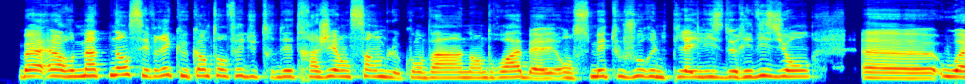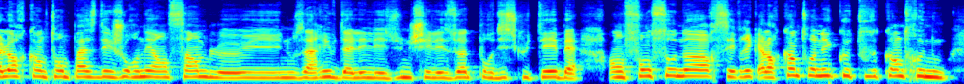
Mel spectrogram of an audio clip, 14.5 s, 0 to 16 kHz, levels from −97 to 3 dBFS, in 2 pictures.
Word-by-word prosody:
Bah, 250 Hz, +1 st, +4 dB
alors, 245 Hz, 0 st, +3 dB
maintenant, 265 Hz, +4 st, +3 dB
c'est 300 Hz, -4 st, -2 dB
vrai 265 Hz, +4 st, -1 dB
que 275 Hz, -, -3 dB
quand 260 Hz, 0 st, 0 dB
on 260 Hz, -, 0 dB
fait 265 Hz, +2 st, -2 dB
du 235 Hz, -1 st, -4 dB
t 220 Hz, -1 st, -13 dB
des 235 Hz, +2 st, +1 dB
trajets 230 Hz, +1 st, 0 dB
ensemble, 240 Hz, -3 st, -1 dB
qu'on 205 Hz, +3 st, -4 dB
va 205 Hz, 0 st, +2 dB
à -, -, +5 dB
un 205 Hz, -, -1 dB
endroit, 205 Hz, +3 st, +1 dB
beh, 185 Hz, -4 st, +1 dB
on 190 Hz, +2 st, -2 dB
se 185 Hz, +5 st, -6 dB
met 245 Hz, +1 st, +3 dB
toujours 245 Hz, +1 st, -2 dB
une 225 Hz, -3 st, +1 dB
playlist 225 Hz, -1 st, 0 dB
de 225 Hz, -, +2 dB
révision. 240 Hz, +1 st, +1 dB, 0.4 s
Heu 190 Hz, -2 st, +2 dB
ou 245 Hz, -2 st, +4 dB
alors 245 Hz, +1 st, +3 dB
quand 240 Hz, -2 st, -3 dB
on 230 Hz, -, 0 dB
passe 230 Hz, 0 st, -1 dB
des 225 Hz, +1 st, -2 dB
journées 230 Hz, +1 st, 0 dB
ensemble, 220 Hz, 0 st, -2 dB
heu, 190 Hz, 0 st, +1 dB
il 195 Hz, 0 st, -5 dB
nous 200 Hz, 0 st, -4 dB
arrive 215 Hz, +4 st, 0 dB
d'aller 200 Hz, -1 st, -1 dB
les 190 Hz, -1 st, -4 dB
unes 210 Hz, -, +2 dB
chez 210 Hz, +1 st, -2 dB
les 195 Hz, 0 st, -3 dB
autres 210 Hz, -1 st, -1 dB
pour 210 Hz, -3 st, -5 dB
discuter, 210 Hz, +3 st, 0 dB
beh, 185 Hz, -4 st, 0 dB, 0.2 s
en 215 Hz, +1 st, 0 dB
fond 235 Hz, +5 st, 0 dB
sonore. 255 Hz, -1 st, 0 dB
C'est 225 Hz, -, -2 dB
vrai 230 Hz, +2 st, -1 dB
que 215 Hz, -, -4 dB
alors 205 Hz, 0 st, +1 dB
quand 285 Hz, -1 st, +1 dB
on 280 Hz, -, +1 dB
est 270 Hz, -1 st, +1 dB
que 275 Hz, -, -2 dB
tout 250 Hz, -1 st, -6 dB
qu'entre 260 Hz, 0 st, -1 dB
nous, 225 Hz, -3 st, +4 dB
230 Hz, 265 wpm, -19 LUFS, 205-245 Hz, 0.4 s, à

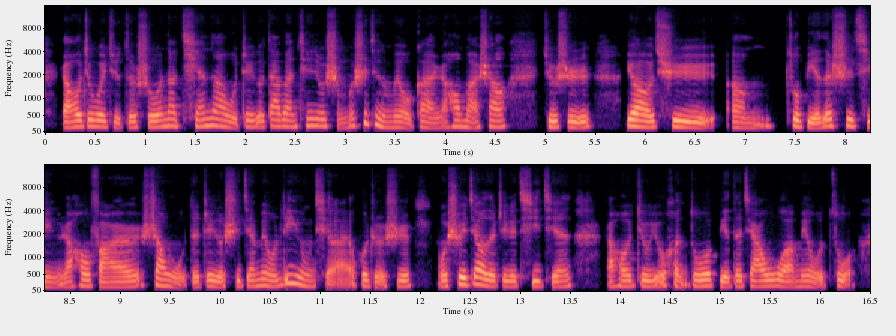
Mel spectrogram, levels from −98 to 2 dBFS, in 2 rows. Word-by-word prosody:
然 155 Hz, 0 st, +3 dB
后 175 Hz, -, +5 dB
就 190 Hz, 0 st, +1 dB
会 175 Hz, -1 st, +3 dB
觉 150 Hz, -4 st, -5 dB
得 160 Hz, +3 st, -2 dB
说， 170 Hz, +1 st, +1 dB
那 195 Hz, 0 st, 0 dB
天 190 Hz, 0 st, -3 dB
哪， 200 Hz, -3 st, +1 dB
我 145 Hz, -4 st, -1 dB
这 180 Hz, -1 st, -3 dB
个 -, -, -2 dB
大 185 Hz, +1 st, -1 dB
半 180 Hz, -1 st, -1 dB
天 205 Hz, +2 st, -3 dB
就 195 Hz, -, -1 dB
什 135 Hz, -, -2 dB
么 145 Hz, -, -6 dB
事 275 Hz, +7 st, -1 dB
情 240 Hz, -4 st, 0 dB
都 160 Hz, -, -4 dB
没 160 Hz, -, -3 dB
有 145 Hz, -4 st, -2 dB
干， 145 Hz, -4 st, -4 dB
然 155 Hz, -, -7 dB
后 180 Hz, +1 st, -1 dB
马 160 Hz, -4 st, -3 dB
上 175 Hz, 0 st, -1 dB, 0.3 s
就 170 Hz, -2 st, +3 dB
是 160 Hz, +1 st, +1 dB, 0.3 s
又 195 Hz, 0 st, +9 dB
要 170 Hz, -2 st, +5 dB
去， 165 Hz, -4 st, +2 dB
呃， 150 Hz, -2 st, -3 dB, 0.4 s
做 185 Hz, -, +3 dB
别 140 Hz, -5 st, +2 dB
的 190 Hz, -, +3 dB
事 195 Hz, 0 st, +1 dB
情。 155 Hz, -7 st, -4 dB
然 145 Hz, -, -2 dB
后 170 Hz, 0 st, 0 dB
反 145 Hz, -5 st, 0 dB
而 145 Hz, +2 st, 0 dB
上 180 Hz, -4 st, 0 dB
午 -, -, -4 dB
的 145 Hz, -, -3 dB
这 165 Hz, +1 st, -1 dB
个 145 Hz, -, +2 dB
时 160 Hz, -, -2 dB
间 165 Hz, +1 st, -3 dB
没 185 Hz, -, -1 dB
有 160 Hz, -3 st, 0 dB
利 190 Hz, +8 st, +1 dB
用 180 Hz, -9 st, 0 dB
起 -, -, -5 dB
来， -, -, -4 dB
或 165 Hz, -1 st, 0 dB
者 -, -, -2 dB
是 160 Hz, +1 st, -1 dB, 0.2 s
我 160 Hz, -, +1 dB
睡 205 Hz, +4 st, +6 dB
觉 205 Hz, -2 st, +5 dB
的 165 Hz, -2 st, +4 dB
这 155 Hz, 0 st, -3 dB
个 150 Hz, -1 st, 0 dB
期 155 Hz, -, -1 dB
间， 150 Hz, +3 st, -3 dB, 0.3 s
然 -, -, -2 dB
后 160 Hz, -1 st, +1 dB
就 165 Hz, -2 st, 0 dB
有 -, -, +1 dB
很 215 Hz, -, -2 dB
多 170 Hz, -1 st, +3 dB
别 150 Hz, -5 st, 0 dB
的 155 Hz, +2 st, -1 dB
家 155 Hz, 0 st, 0 dB
务 170 Hz, +1 st, +1 dB
啊， 155 Hz, -, +2 dB
没 155 Hz, +1 st, -4 dB
有 150 Hz, -3 st, -2 dB
做。 -, -, -3 dB
165 Hz, 300 characters per minute, -23 LUFS, 155-185 Hz, 0.4 s, 又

